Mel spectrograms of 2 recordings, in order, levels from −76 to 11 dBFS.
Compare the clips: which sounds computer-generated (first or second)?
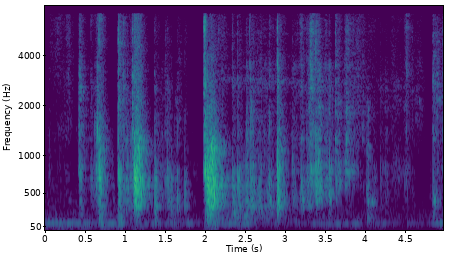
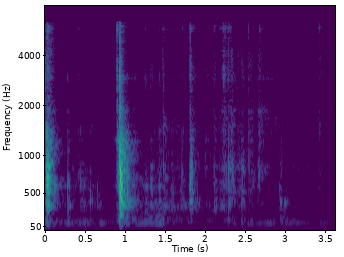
second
